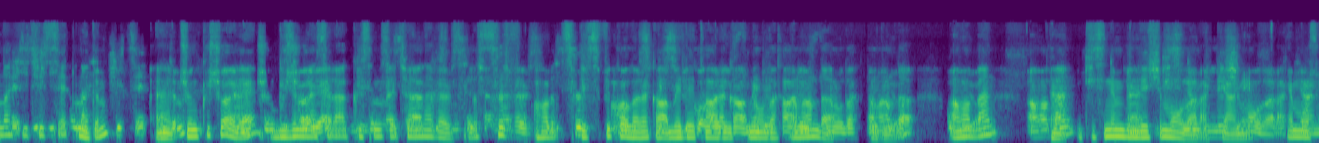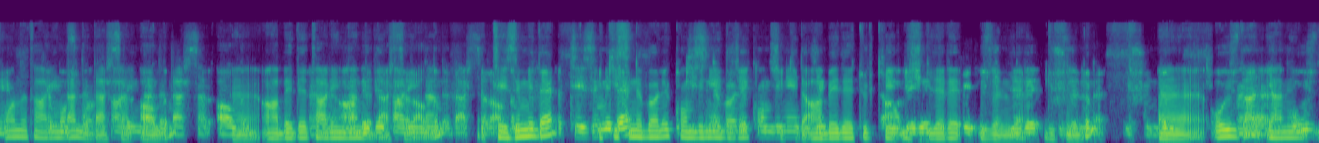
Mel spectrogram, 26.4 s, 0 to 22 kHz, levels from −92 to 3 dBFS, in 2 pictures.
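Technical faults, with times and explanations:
0.1–2.01 s, 2.33–10.84 s, 11.24–15.71 s, 16.26–21.46 s, 21.79–26.39 s, echo leak: a second copy of the speech trails the original by about 0.77 s. It's a little quieter in the first and third stretches and roughly as loud as the speech in the rest. Likely the far end is on a loudspeaker and its echo canceller isn't removing what its mic picks up, so the leftover gets sent straight back.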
